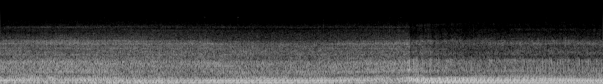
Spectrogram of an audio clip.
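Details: 1995 Western Star with Cat 3406E diesel after new 6-inch Grand Rock exhaust replaced the holed, sheared-flex-pipe system: deep, even drone with steady low pulse, lifting a little near the end; clean, healthy exhaust note.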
